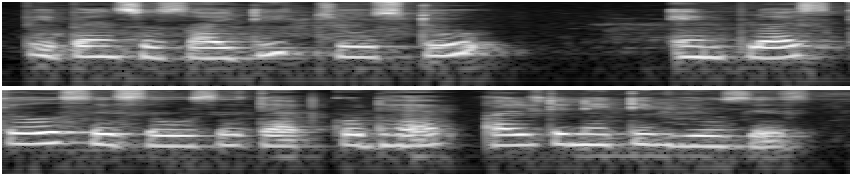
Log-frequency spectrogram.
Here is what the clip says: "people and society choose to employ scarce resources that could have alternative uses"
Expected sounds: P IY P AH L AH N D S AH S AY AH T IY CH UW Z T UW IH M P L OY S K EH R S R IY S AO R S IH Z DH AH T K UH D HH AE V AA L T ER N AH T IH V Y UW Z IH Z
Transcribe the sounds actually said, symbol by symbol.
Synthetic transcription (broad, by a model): P IY P AH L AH N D S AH S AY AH T IY CH UW Z T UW IH M P L OY S K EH L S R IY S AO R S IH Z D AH T K UH D HH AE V AA L T ER N AH T IH V Y UW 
